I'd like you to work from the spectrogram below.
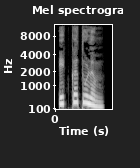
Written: ಎಕ್ಕತುಳಂ

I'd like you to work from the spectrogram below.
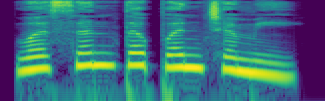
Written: ವಸಂತಪಂಚಮಿ

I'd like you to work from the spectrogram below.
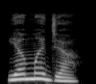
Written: ಯಮಜ

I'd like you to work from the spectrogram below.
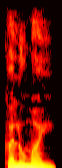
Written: ಕುಲಿಮೆ

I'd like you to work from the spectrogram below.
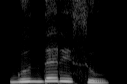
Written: ಗುದ್ದರಿಸು

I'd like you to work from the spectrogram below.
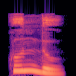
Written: ಗುಂತು

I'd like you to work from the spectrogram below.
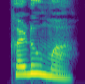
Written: ಕೋಟೆಮನೆ

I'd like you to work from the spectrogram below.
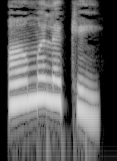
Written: ಅಮ್ಲಿಕೆ

